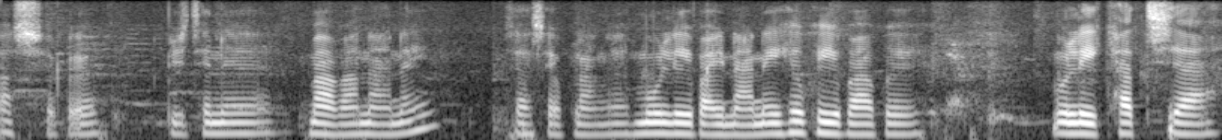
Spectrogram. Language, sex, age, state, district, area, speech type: Bodo, female, 60+, Assam, Kokrajhar, rural, spontaneous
